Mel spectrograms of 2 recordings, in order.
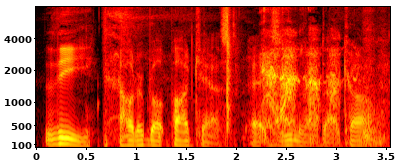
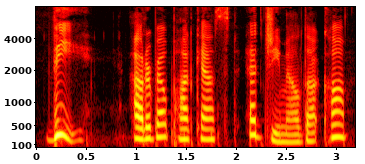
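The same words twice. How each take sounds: First: It is said in a very deep, masculine voice. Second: It is said in a normal voice.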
